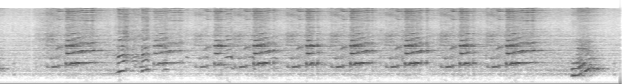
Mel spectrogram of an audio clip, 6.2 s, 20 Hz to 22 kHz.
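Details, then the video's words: Ozzy the Kitty, a pet cat, recorded September 27, 2013, 'saying' something like "Good Day?": a quick run of about eight short, rich, rising-then-falling meows strung together almost like chatter, indoors, with no other clear sounds. "Ozzy the Kitty says: "Good Day?""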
